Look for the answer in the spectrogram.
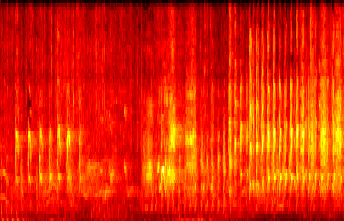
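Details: Chirping budgerigars for a lonely bird: continuous high twittering chatter with rapid stuttered notes, some low thumping noise in the first half, steady busy flock sound throughout.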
